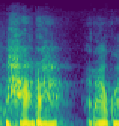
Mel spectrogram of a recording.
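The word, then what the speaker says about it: ברא: 나타내는 두 단어가 있습니다 하나는 바라 한국어 발음으로 봐라라고 하고요 하나는 아사라고 합니다이 바라의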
